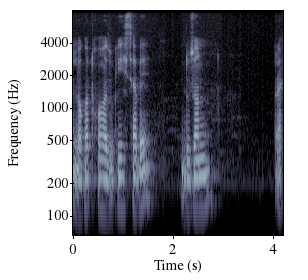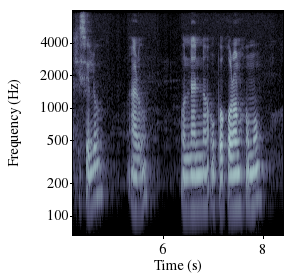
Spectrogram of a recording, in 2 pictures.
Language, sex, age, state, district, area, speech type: Assamese, male, 30-45, Assam, Sonitpur, rural, spontaneous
